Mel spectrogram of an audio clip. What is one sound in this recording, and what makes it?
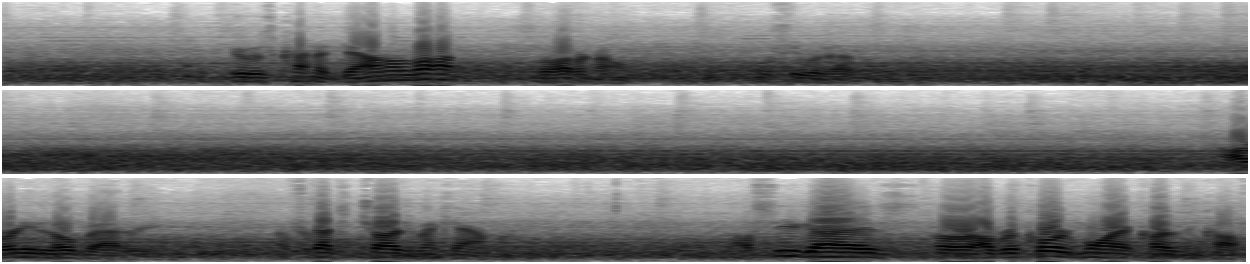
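A car drives along a highway with a steady rumble of tyres on the road.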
